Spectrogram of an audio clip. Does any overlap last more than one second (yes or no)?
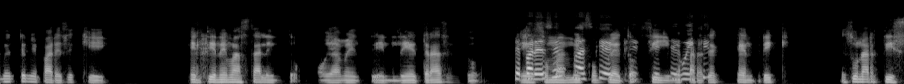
yes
